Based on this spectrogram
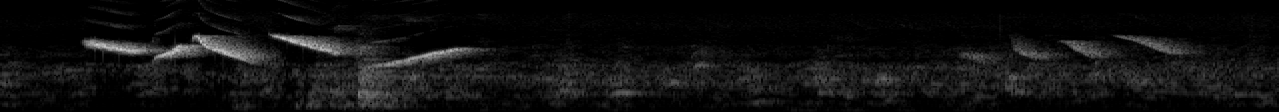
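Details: Green-winged saltator (trinca-ferro verdadeiro) delivers a loud, fluty phrase of descending slurred whistles ending in an upward slide, then a softer, similar phrase of three falling notes.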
